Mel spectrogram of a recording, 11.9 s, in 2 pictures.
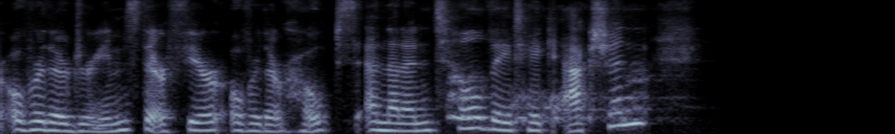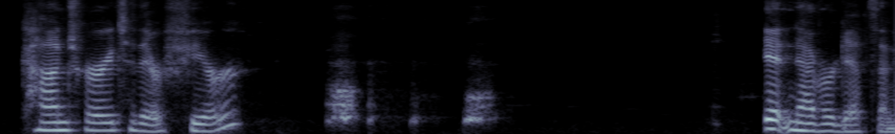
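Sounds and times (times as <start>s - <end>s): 
speech: 0.0s - 4.6s, 6.1s - 7.6s, 11.1s - 11.9s
dogs barking: 8.2s - 9.3s.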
